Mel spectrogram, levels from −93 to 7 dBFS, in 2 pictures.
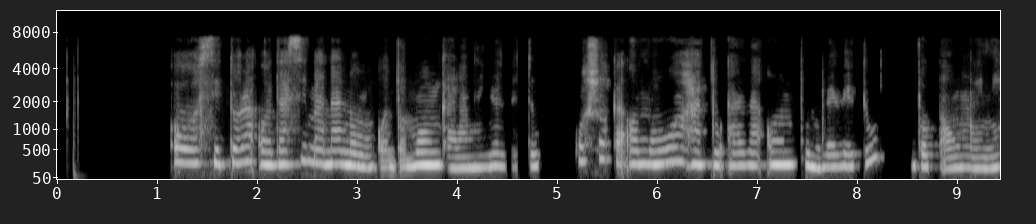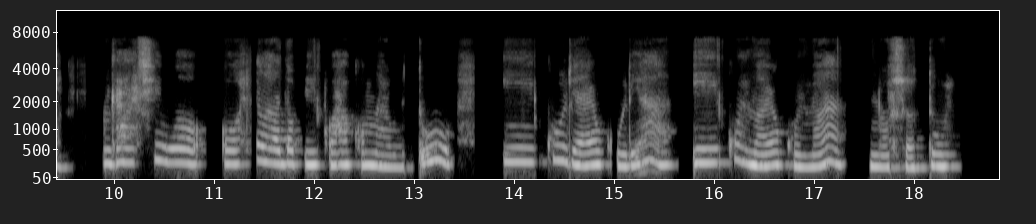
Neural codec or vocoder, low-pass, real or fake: codec, 16 kHz, 4 kbps, X-Codec, HuBERT features, trained on balanced general audio; 7.2 kHz; fake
